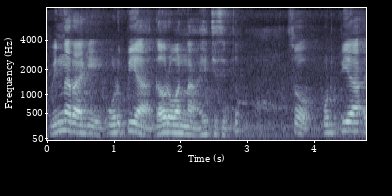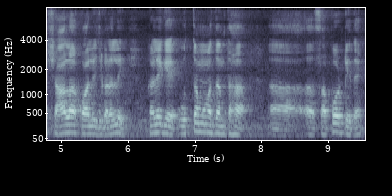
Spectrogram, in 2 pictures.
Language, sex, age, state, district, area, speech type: Kannada, male, 45-60, Karnataka, Udupi, rural, spontaneous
